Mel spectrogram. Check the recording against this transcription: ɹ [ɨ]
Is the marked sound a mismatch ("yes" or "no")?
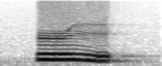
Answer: no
